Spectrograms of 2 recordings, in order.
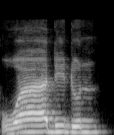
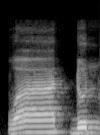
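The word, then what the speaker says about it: وَدّ: memang bunyi asalnya wadidun, tapi tidak diucapkan bunyi wadidun. Tidak, kalau kita ini gampang mengucapkannya wadidun, enak kita ngucapinnya. Tapi Ya, lisan Arab enggak. Wadun kata mereka.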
